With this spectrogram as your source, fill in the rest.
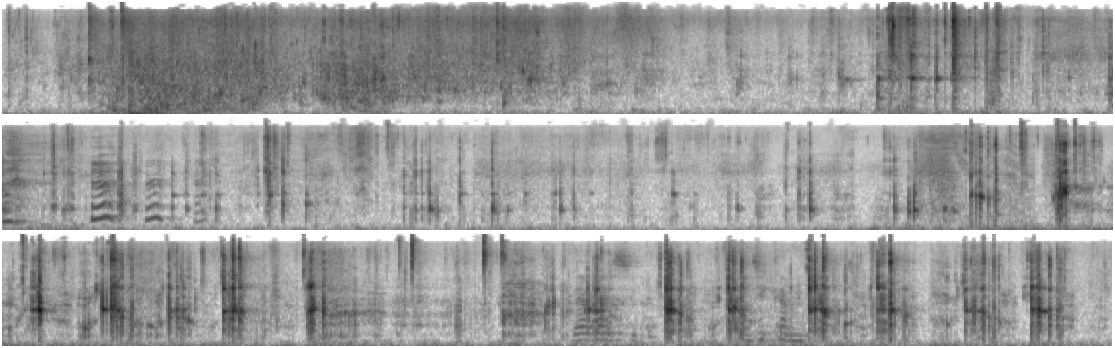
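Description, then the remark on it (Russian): A dog splashes through pool water to fetch a stick, with a loud burst of splashing at first, then scattered sloshing and dripping, while people speak briefly in between. “увидели, что она просто туда заходит, в этот бассейн. И теперь мы туда кидаем ей палки, она их оттуда выносит.”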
